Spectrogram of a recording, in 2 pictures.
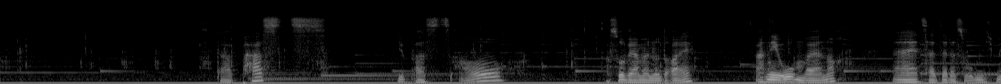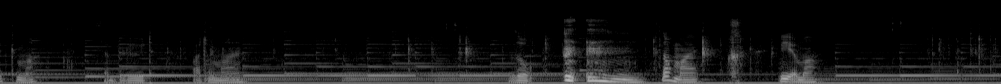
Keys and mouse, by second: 0.0 click, 0.3 middle click, 4.8 middle click, 6.3 middle click, 10.9-13.0 middle drag, 13.0 ctrl+z, 15.6 ctrl+l, 17.5 g, 19.3 click, 19.8 g.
